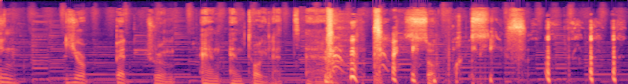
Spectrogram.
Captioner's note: chuckles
